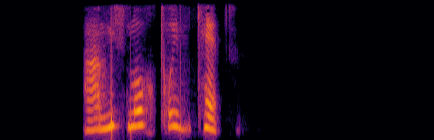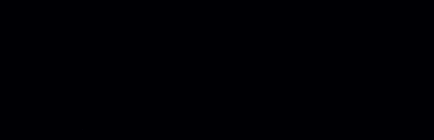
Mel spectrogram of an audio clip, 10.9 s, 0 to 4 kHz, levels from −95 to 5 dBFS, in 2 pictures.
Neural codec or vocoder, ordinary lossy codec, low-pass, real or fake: codec, 24 kHz, 0.9 kbps, WavTokenizer, medium speech release version 2; AAC, 16 kbps; 3.6 kHz; fake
